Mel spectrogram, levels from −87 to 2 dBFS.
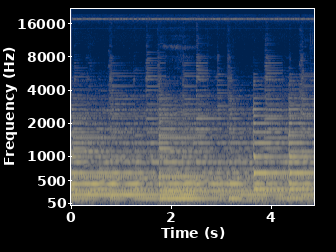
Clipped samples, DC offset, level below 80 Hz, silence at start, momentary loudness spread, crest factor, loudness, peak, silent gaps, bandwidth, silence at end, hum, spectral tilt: under 0.1%; under 0.1%; -54 dBFS; 0 s; 4 LU; 12 dB; -25 LUFS; -12 dBFS; none; 20 kHz; 0 s; none; -7.5 dB/octave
